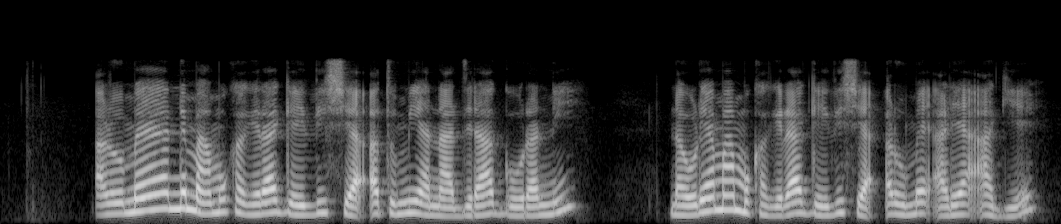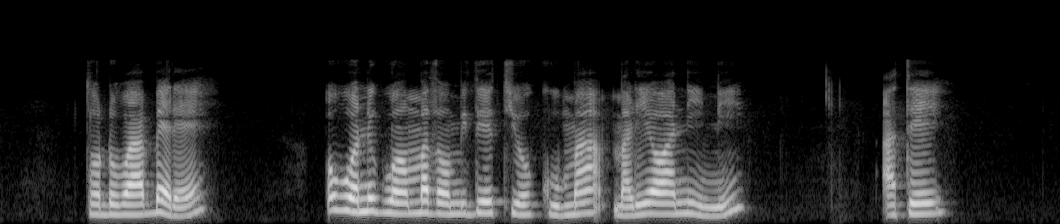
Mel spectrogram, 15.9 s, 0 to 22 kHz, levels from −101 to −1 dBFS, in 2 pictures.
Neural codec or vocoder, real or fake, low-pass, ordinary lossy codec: none; real; 7.2 kHz; none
